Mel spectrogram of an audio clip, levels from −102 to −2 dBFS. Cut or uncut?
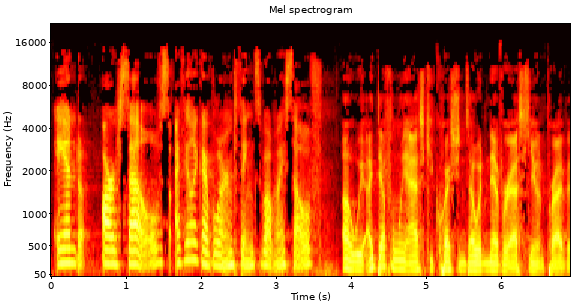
uncut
